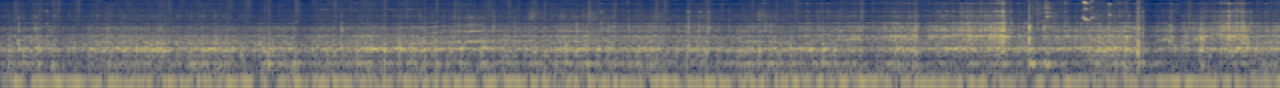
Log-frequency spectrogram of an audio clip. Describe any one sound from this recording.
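A tank's tracks clank and grind over rubble.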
